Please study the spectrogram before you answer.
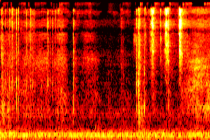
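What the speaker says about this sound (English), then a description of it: "let's go ahead and cut on that curved line that you just drew" Scissors snip through folded paper along a curved line, a few quiet crisp cuts close by against faint background hum, with no talk.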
